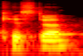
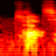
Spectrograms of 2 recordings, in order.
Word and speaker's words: Kitsa: And I'm going to go ahead, tap Kista. Kitsa. Kitsa. I'm sorry, I cannot pronounce that. That's okay. It's Draw a like Kit card. Kat, but Kitsa.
